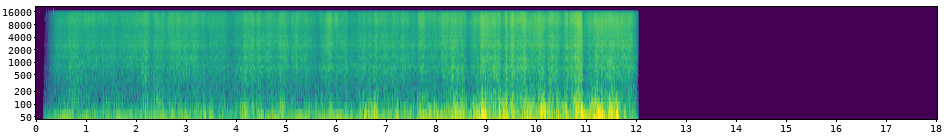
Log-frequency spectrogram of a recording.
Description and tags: Plastic Bag 2
A plastic Bag being messed with. A more random variation.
